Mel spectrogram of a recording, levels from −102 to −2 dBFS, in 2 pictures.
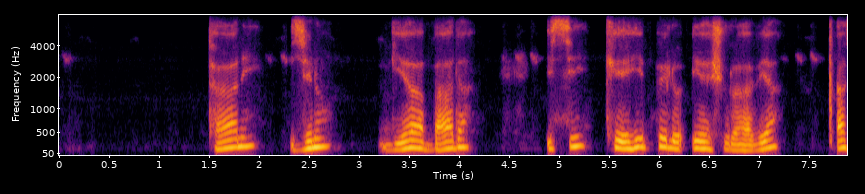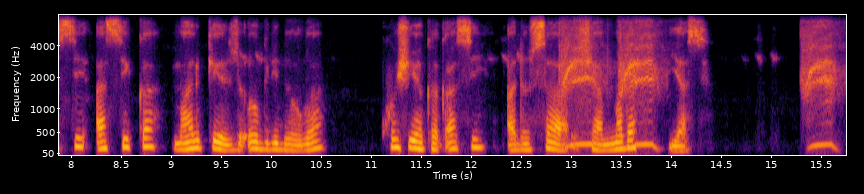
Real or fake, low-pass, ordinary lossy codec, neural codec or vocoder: fake; 7.2 kHz; Opus, 32 kbps; codec, 24 kHz, 6 kbps, HILCodec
